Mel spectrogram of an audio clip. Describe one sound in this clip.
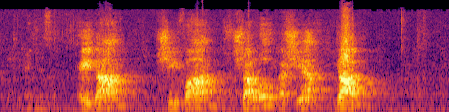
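A man speaks clearly into a microphone, announcing.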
